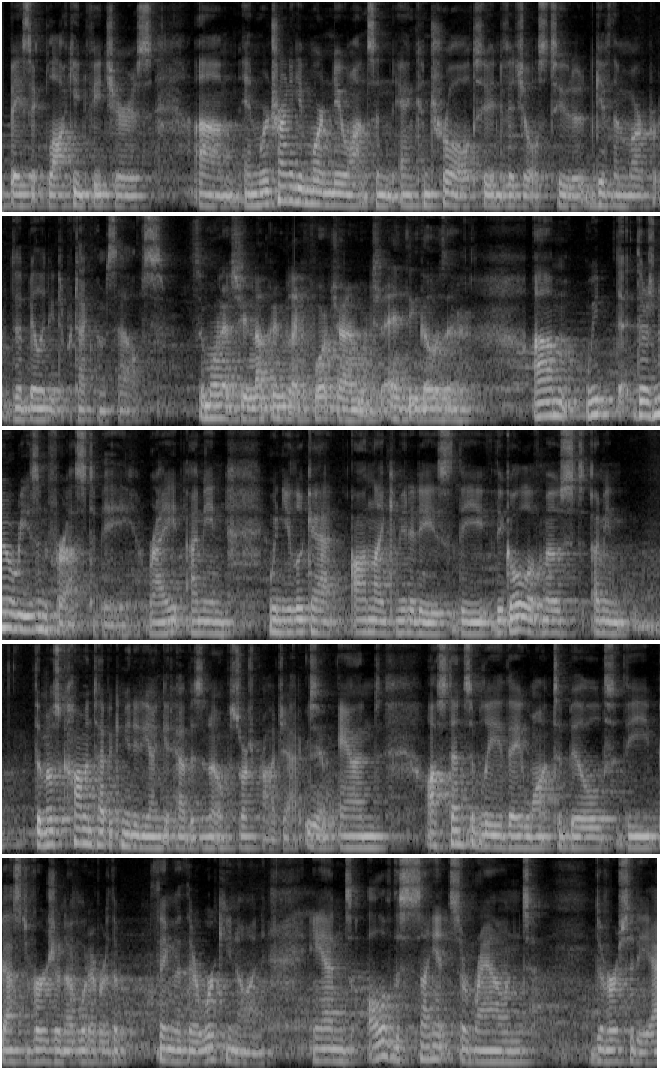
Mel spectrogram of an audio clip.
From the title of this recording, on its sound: at AlterConf in Dublin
